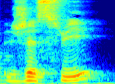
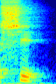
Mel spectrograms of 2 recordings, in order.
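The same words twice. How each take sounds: First: Both words are said fully and separately. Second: The words are run together and shortened. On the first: "au lieu de dire" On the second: "on abrège beaucoup de mots"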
